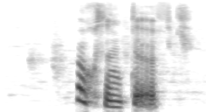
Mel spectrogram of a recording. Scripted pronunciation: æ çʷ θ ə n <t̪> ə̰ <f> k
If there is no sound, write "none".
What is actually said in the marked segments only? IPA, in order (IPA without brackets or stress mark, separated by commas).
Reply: t̪, f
